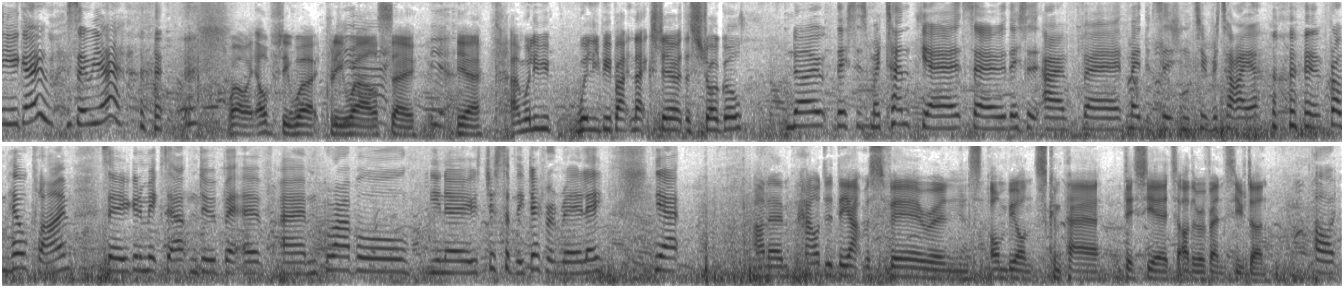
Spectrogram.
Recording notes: Records live from the UK National Hill Climb Championships in Llangollen, North Wales. The clang of cow bells, blast of horns and roar from the crowd will transport you to the Old Shoe’s relentlessly steep slopes.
